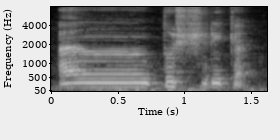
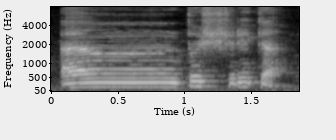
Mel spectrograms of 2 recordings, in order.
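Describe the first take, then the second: Both takes have the same delivery.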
